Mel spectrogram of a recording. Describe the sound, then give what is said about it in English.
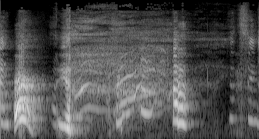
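A person imitates a dog, giving three sharp barks with wavering whine-like sounds in between, loud and up front with no other talk. “Was that quite a good dog sound? It was very good indeed.”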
